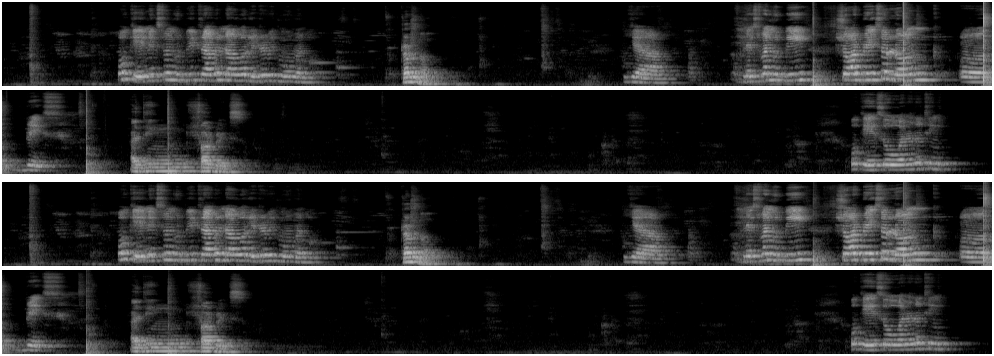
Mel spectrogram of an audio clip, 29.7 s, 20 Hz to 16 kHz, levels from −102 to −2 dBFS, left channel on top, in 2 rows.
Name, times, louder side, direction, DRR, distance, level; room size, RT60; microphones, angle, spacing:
voice 1, 1.7-5.1 9.3-9.9 11.0-12.1 12.5-13.9 14.4-15.8 27.6-28.9, equal, 15° right, -4 dB, 1.8 m, -39 dB
voice 2, 6.0-6.4 16.8-18.4, right 1 dB, 20° left, -3 dB, 3.4 m, -38 dB
sound 1, 12.1-12.4 13.4-13.8 14.7-15.0 16.1-16.6 17.3-17.6 18.5-19.4, left 6 dB, 55° left, 0.7 m, -42 dB
8.9 x 7.4 x 2.3 m, 0.64 s
head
